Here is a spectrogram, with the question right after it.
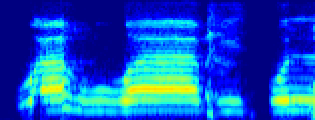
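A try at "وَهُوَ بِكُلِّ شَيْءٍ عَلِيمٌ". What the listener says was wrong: Wahuwa pendek. Wahuwa. Wahuwa bikul. Wahuwa bikul.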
